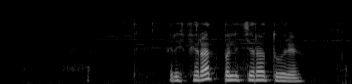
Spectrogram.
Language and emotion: Russian, neutral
